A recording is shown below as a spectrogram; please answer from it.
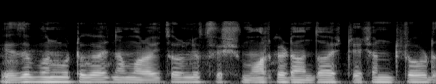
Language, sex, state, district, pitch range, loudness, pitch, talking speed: Kannada, male, Karnataka, Raichur, 105-110 Hz, -20 LUFS, 105 Hz, 150 wpm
